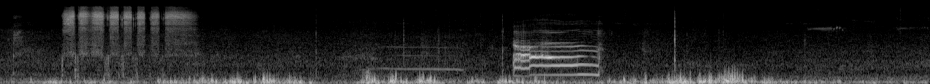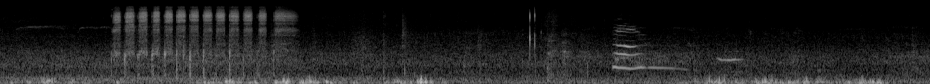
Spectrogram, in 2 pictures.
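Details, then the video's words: Friendly black cat alongside a second, unfriendly cat; drawn-out harmonic meows and a wavering caterwaul-like cry, interrupted by loud broadband scraping bursts over steady low rumble. "Friendly black cat and not friendly other cat"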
